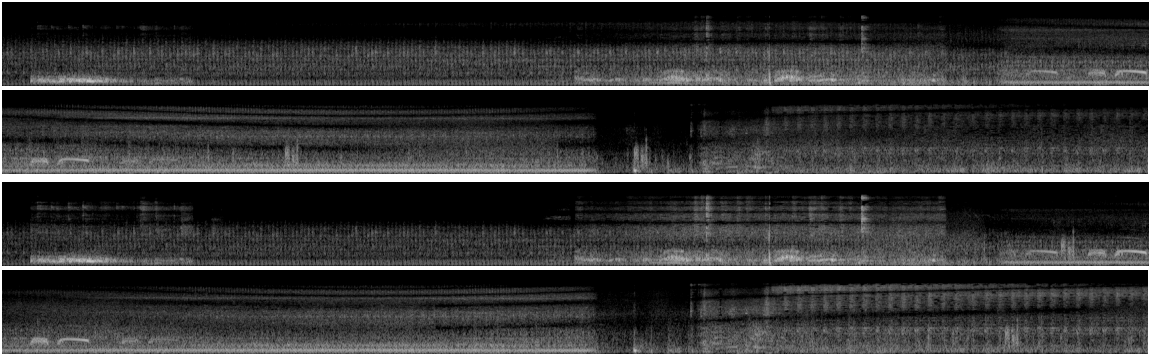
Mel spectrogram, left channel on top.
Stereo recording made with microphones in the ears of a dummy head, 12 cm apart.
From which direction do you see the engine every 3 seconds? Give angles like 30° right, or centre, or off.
80° left, 70° left, 70° left, 60° left, 30° left, 20° right, 60° right, 70° right.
